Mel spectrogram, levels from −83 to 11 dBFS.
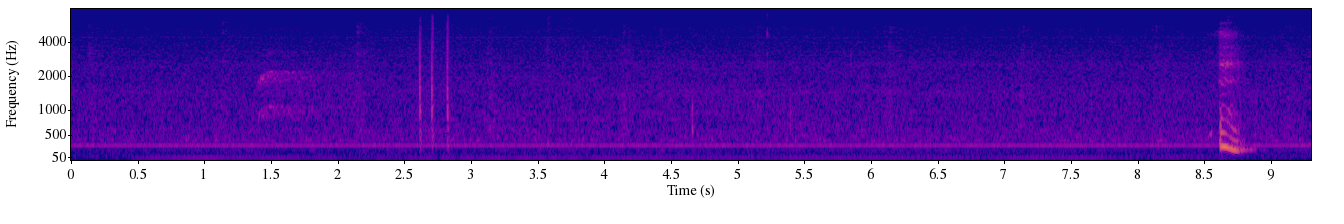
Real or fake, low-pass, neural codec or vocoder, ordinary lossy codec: real; 7.2 kHz; none; none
